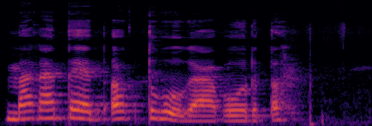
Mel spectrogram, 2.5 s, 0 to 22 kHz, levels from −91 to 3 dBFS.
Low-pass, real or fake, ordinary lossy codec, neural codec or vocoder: none; real; none; none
